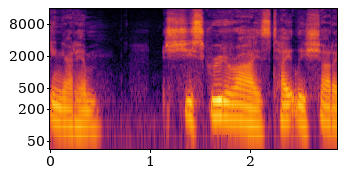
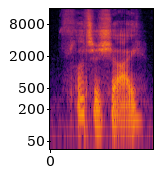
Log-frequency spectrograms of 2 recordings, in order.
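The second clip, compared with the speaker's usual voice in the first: concerned; 10 dB quieter than usual. Acted. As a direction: say her name gently, worried. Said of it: "obviously concerned".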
